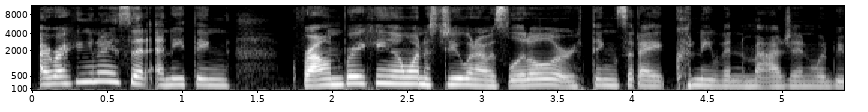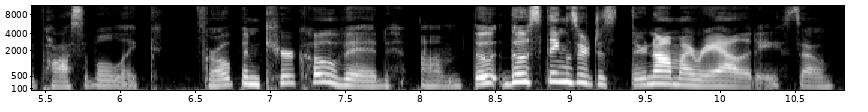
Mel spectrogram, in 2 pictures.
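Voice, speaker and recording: An actress playing a resigned, insecure young woman who records a halting, sighing, reflective diary in an audio drama. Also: mid-range voice, animated, dry recording, close to an everyday voice. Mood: resigned, vulnerable. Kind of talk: naturalistic audio drama monologue.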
